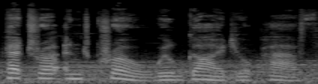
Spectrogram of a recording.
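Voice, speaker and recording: A woman playing a regal, solemn queen in a video game, speaking in a formal, measured, commanding manner. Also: low-pitched, animated. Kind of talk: scripted video game dialogue and narration. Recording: loud music behind. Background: loud game music.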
